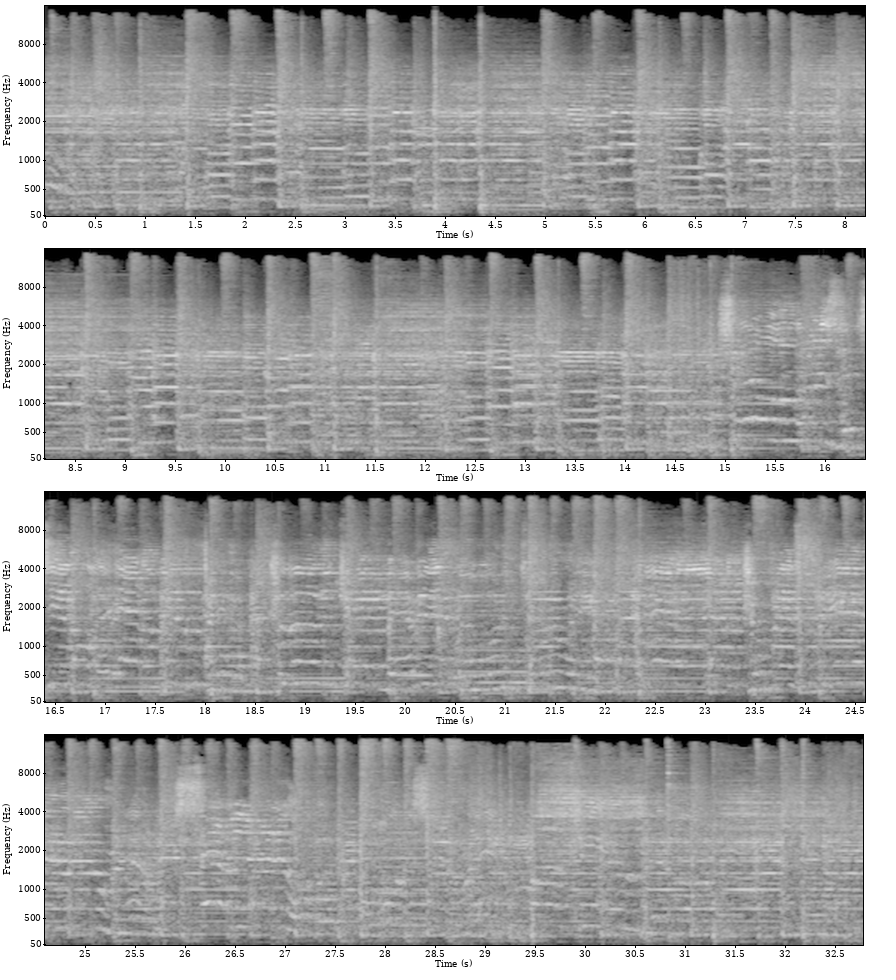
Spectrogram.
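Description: Live rock trio playing a song: electric guitar, electric bass and drum kit, with a steady driving beat.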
